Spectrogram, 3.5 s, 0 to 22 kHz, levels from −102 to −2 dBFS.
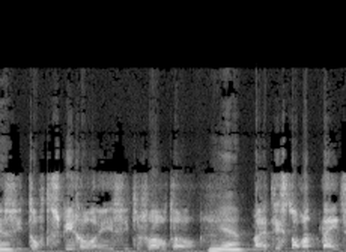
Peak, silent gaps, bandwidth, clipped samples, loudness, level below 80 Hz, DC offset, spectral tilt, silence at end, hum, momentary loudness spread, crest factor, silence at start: -8 dBFS; none; 16 kHz; under 0.1%; -24 LUFS; -52 dBFS; under 0.1%; -3 dB/octave; 0 s; none; 8 LU; 18 dB; 0 s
